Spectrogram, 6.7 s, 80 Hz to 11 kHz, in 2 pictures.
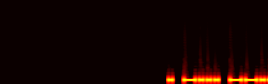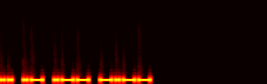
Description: Morse code, heard as a keyed tone, about 25 wpm, 700 Hz. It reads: EB7AWY
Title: DXCC-100 Call Signs - 6 Characters - Repeated 2x - 25wpm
